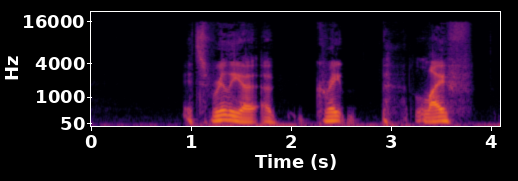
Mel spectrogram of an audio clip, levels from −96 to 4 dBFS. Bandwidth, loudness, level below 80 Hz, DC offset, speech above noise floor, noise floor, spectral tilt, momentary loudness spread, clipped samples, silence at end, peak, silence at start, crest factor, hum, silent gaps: 16.5 kHz; -31 LUFS; -60 dBFS; under 0.1%; 39 dB; -69 dBFS; -6 dB/octave; 19 LU; under 0.1%; 0.3 s; -14 dBFS; 0.95 s; 20 dB; none; none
